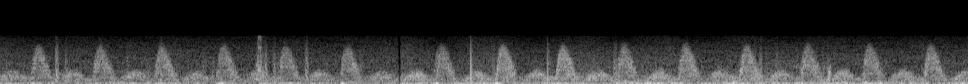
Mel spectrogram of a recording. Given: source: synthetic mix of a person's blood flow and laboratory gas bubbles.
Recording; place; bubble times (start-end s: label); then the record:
Doppler ultrasound of blood flow; subclavian vein
2.54-2.67 s: bubbles
From the record:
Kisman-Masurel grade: 112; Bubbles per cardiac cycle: 1 to 2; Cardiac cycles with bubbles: 1 to 10%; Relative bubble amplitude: moderate (0.250 to 0.450); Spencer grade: 1 (occasional bubble signal discernible with the cardiac motion signal, with majority of cardiac periods free of bubbles); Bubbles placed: anywhere in the cardiac cycle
